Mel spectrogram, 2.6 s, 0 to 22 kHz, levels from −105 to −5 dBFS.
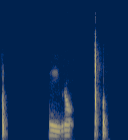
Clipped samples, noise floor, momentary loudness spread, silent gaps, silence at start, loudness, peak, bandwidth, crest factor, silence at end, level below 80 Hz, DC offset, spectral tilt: under 0.1%; under -90 dBFS; 14 LU; 0.16-0.97 s, 1.48-1.89 s; 0.05 s; -32 LUFS; -2 dBFS; 7.4 kHz; 36 dB; 0.45 s; -78 dBFS; under 0.1%; -0.5 dB/octave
